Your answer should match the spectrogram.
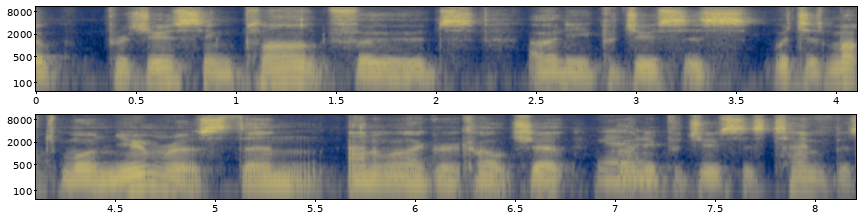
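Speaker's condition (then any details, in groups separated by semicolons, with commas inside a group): No condition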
